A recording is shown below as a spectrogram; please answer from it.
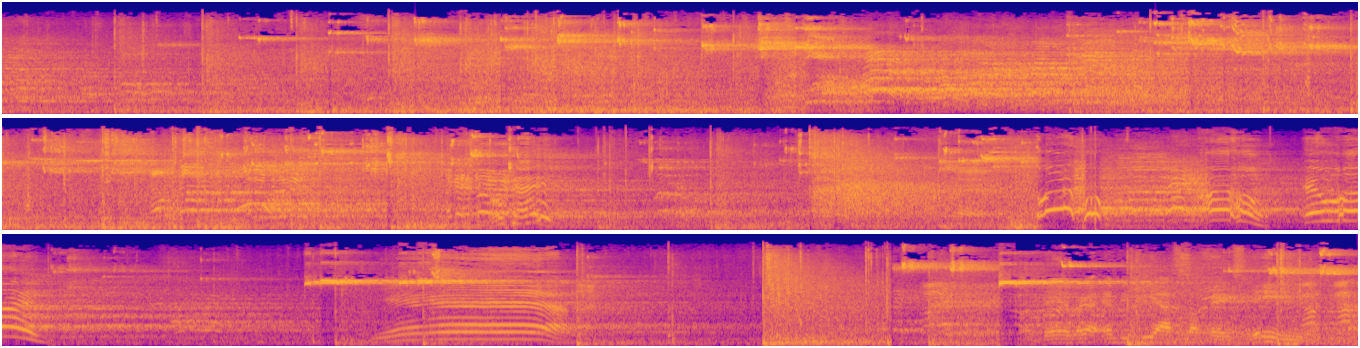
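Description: A basketball game in a gym: a basketball bouncing on the hardwood floor in repeated thuds, with sneakers squeaking in short rising-and-falling squeals, and players' and spectators' voices echoing in the large hall.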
